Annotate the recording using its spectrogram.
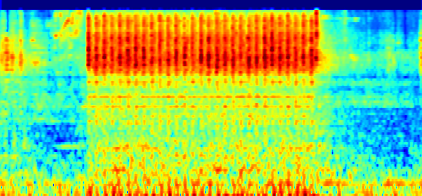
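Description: A heavy gun fires in a rapid burst.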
